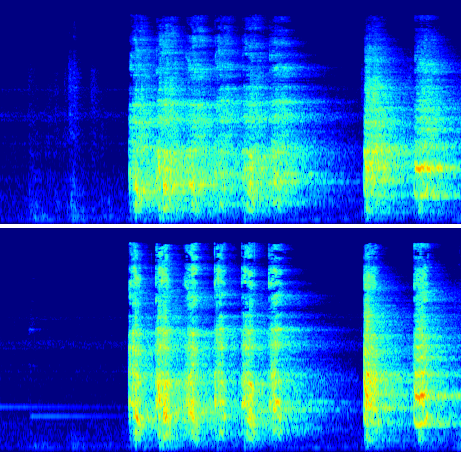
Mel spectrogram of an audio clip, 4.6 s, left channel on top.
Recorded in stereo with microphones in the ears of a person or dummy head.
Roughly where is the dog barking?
Right.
